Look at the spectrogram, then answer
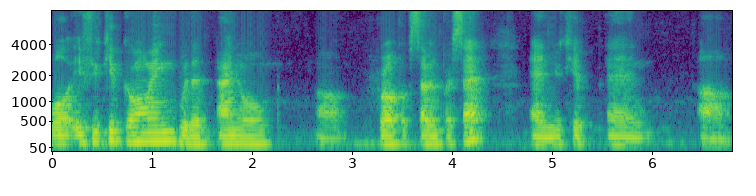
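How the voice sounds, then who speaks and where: Slow-paced and somewhat breathy, a man with a fairly low pitch speaks with long, frequent pauses. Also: ordinary pitch variation. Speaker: college student. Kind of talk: informative class speech.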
